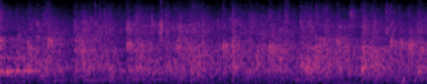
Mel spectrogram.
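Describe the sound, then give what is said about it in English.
Audience clapping for a child being introduced, a continuous patter of many hands at moderate loudness that stays even from start to finish. “You notice how they clapped a little more for you than for Jackson?”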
